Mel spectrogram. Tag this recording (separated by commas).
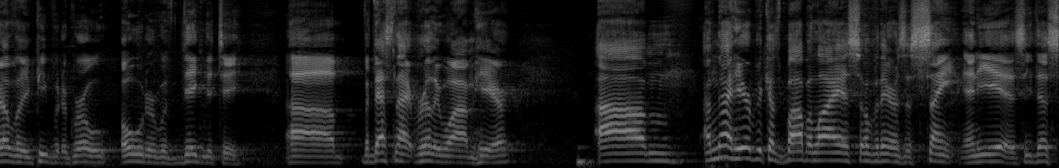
man speaking, Speech, monologue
